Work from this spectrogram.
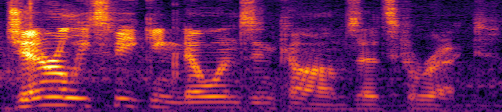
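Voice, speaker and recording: A man with a bright, forward voice runs a tabletop role-playing game as game master. He picks his way through scenes and instructions with halting deliberation, over some background noise. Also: mid-range voice, sing-song, poor audio.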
